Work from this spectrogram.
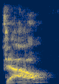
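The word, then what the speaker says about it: tao: definition of dao of dao yeah t-a-o is how you spell it the first thing you learn about dao the chinese will pronounce it dao like d-o-w is that you can't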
